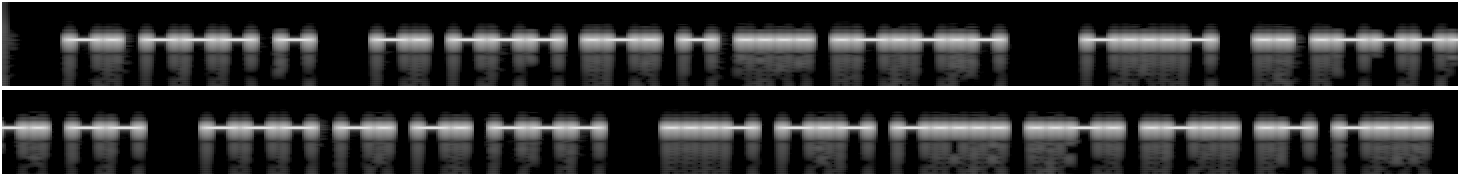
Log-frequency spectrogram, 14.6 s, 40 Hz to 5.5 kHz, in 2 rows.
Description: Morse code, heard as a keyed tone, about 25 wpm, 600 Hz. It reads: NOT NORTH. <BT> I'M ONNO VK6FLAB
